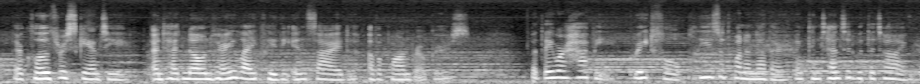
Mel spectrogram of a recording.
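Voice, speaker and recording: A woman narrating a radio drama in a measured, literary storytelling manner. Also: mid-range voice, close to an everyday voice. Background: music.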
